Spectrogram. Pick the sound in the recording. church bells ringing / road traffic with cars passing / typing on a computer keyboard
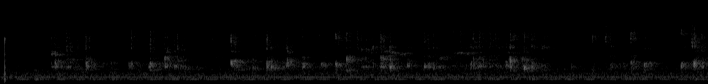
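typing on a computer keyboard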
